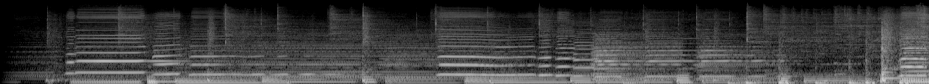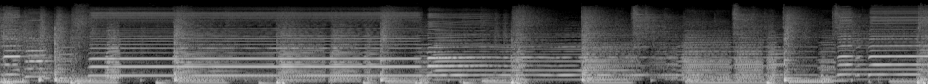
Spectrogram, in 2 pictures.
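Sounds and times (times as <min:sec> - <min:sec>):
punk jazz music: 0:00.0 - 0:18.5.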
